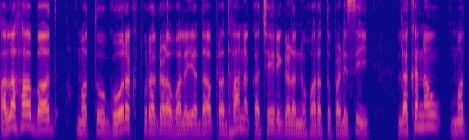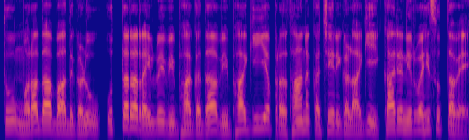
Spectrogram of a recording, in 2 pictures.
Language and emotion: Kannada, neutral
